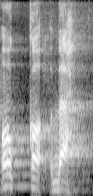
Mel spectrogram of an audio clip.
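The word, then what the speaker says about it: عقبة: Ainnya di dhamma, qafnya disukun, jadi bacanya uqbah.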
